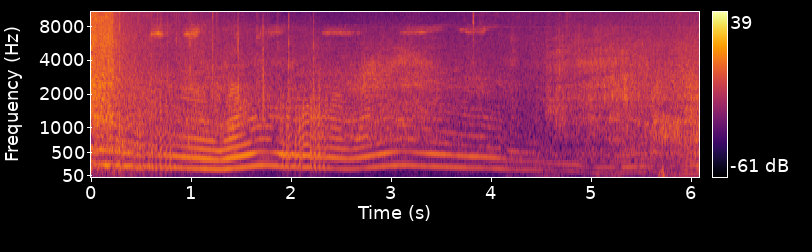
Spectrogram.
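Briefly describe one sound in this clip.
A rally car engine revs hard, rising and falling as it speeds away.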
